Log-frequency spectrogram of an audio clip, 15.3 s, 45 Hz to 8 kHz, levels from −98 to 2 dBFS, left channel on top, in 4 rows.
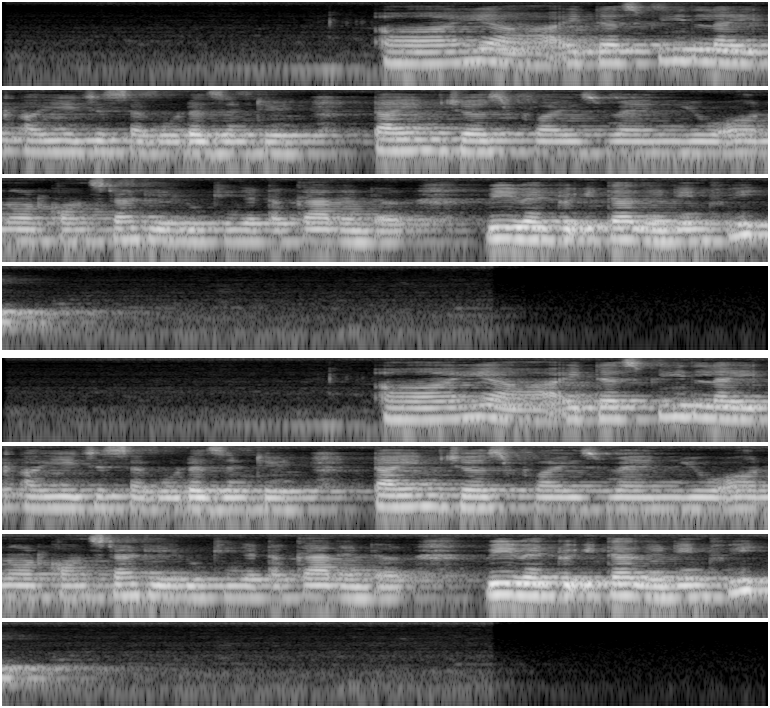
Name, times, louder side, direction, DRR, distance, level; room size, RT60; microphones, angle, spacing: voice 1, 1.9-11.4, right 2 dB, 20° right, 1.7 m, -20 dB
29.5 x 24.0 x 6.4 m
head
